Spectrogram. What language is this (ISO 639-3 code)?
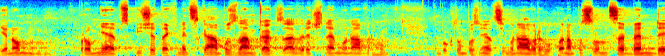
ces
